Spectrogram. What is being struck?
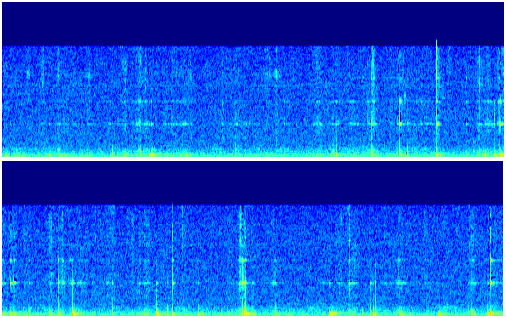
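Glass dropper bottle with liquid.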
